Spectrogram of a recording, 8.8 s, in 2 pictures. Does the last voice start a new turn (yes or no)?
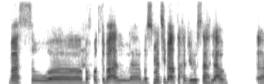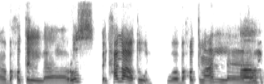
no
